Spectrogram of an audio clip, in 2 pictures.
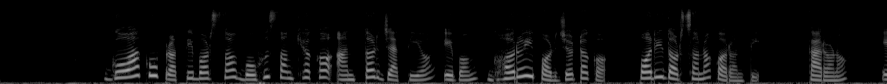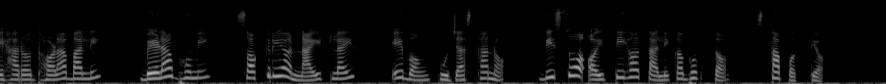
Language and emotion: Odia, neutral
